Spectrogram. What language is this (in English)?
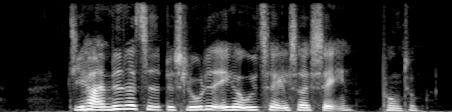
Danish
